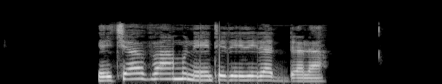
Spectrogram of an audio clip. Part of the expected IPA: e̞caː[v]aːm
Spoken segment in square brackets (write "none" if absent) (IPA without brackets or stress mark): v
